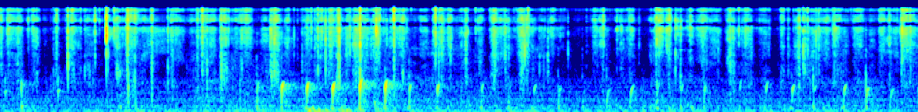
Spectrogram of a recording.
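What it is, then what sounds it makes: Foil origami paper being creased. Thin holographic green-blue foil origami paper, a partly folded crane, is pressed and creased between fingertips and thumbnails. Quiet, dry crinkles and short bright ticks repeat irregularly over a low background hush. A denser, louder cluster of crackling comes around the middle before settling back to soft, scattered creasing.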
